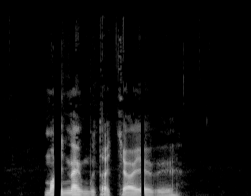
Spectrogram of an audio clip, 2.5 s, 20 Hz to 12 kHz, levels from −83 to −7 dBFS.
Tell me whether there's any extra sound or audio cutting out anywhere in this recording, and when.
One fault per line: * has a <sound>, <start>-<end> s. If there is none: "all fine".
* has a dropout, 0.5-0.6 s
* has a dropout, 1.4-1.4 s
